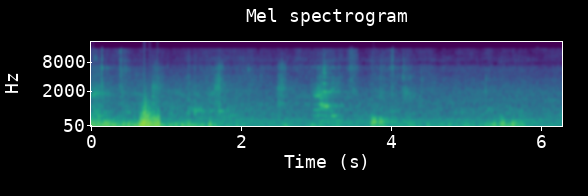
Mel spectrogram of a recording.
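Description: Quiet street ambience with a few soft low thumps, the loudest just under a second in, and a brief faint voice about three seconds in.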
